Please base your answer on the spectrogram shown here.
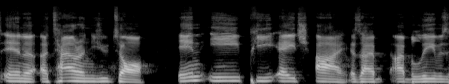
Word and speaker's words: Nephi: I specifically asked because I just want to hear you pronounce it, but it's actually Nephi.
